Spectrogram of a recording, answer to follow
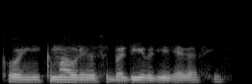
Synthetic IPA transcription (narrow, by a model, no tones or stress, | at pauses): koːiːkəmaːɽeəsbəd̪ijaʋəd̪ijaːd͡ʒəɡaːsiː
